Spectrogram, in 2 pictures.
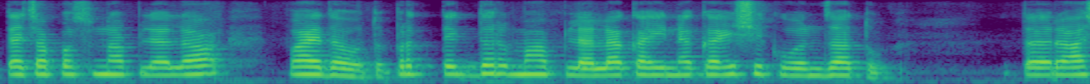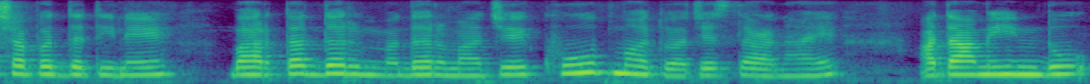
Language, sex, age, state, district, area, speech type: Marathi, female, 30-45, Maharashtra, Osmanabad, rural, spontaneous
